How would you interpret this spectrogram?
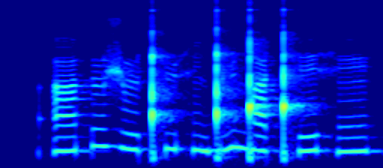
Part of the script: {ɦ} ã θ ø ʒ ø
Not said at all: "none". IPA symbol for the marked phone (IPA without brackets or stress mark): ʔ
